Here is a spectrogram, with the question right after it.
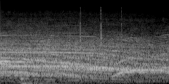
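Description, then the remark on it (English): A large crowd in a tavern cheers and shouts steadily in celebration, a dense wall of voices at a constant loud level, with a few sharp bursts that could be claps or whistles. “And the crowd cheers.”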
